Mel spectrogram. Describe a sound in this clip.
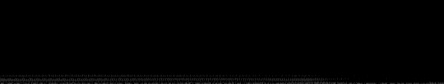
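A piano plays soft, sustained notes that fade away.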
